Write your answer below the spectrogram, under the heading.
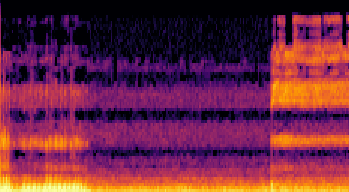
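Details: A Shih Tzu snoring in its sleep gives one low, rasping snore, then breathes quietly.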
